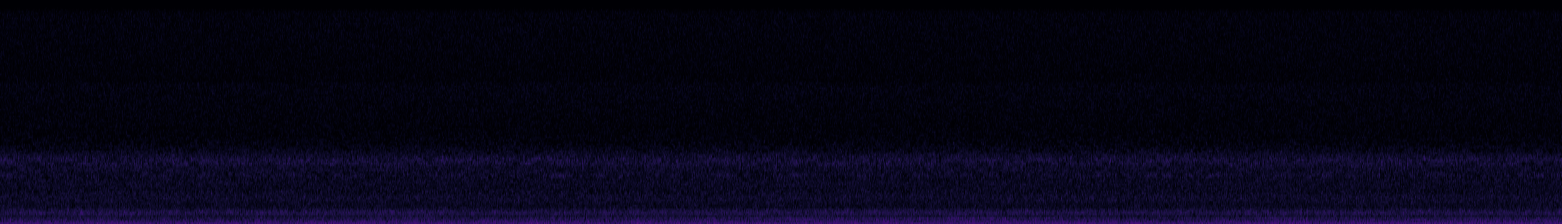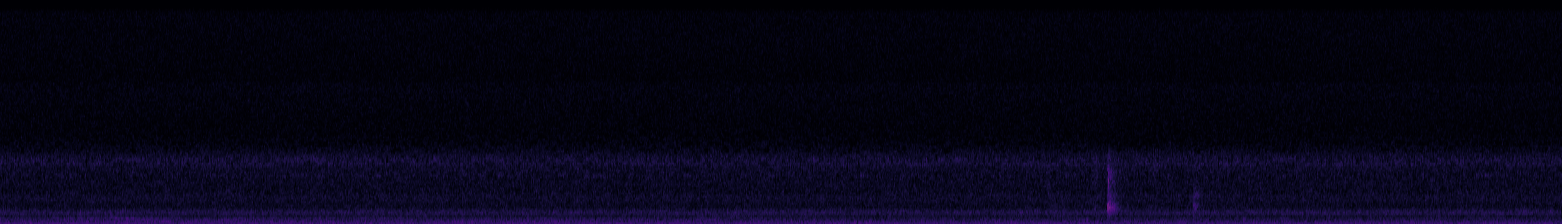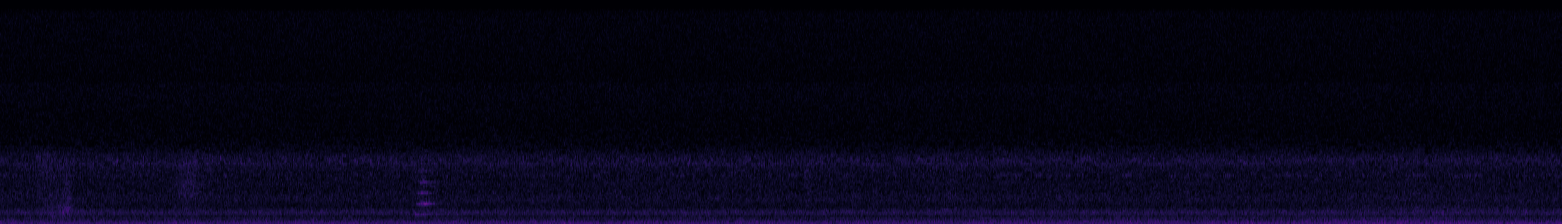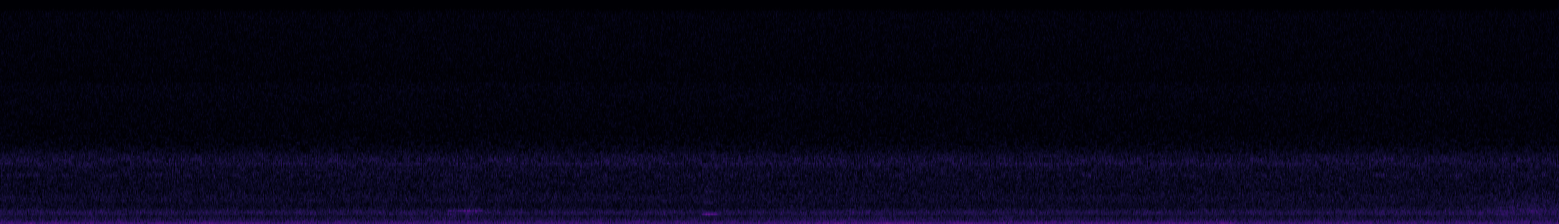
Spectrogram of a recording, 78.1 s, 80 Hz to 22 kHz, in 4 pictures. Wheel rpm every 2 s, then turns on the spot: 0, 0, 0, 0, 0, 0, 0, 0, 0, 0, 0, 0, 0, 0, 0, 0, 0, 0, 0, 0, 0, 0, 0, 0, 0, 0, 0, 0, 0, 0, 0, 0, 0, 0, 0, 0, 0, 0, 0.
none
